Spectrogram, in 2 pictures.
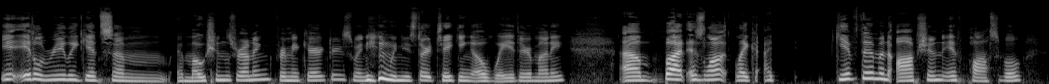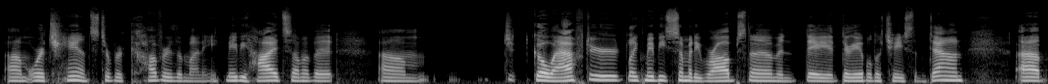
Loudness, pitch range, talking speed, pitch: -22 LUFS, 165-195 Hz, 170 wpm, 180 Hz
